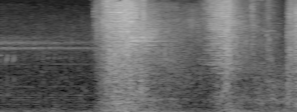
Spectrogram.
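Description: A deep swelling chime sounds.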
